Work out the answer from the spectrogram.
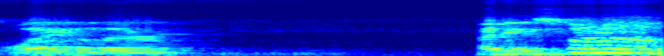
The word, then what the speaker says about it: Euler: a one time a math student said you're mispronouncing his name mr freer so i was always saying euler he said it's euler but he's one of the most prolific mathematicians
